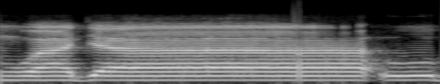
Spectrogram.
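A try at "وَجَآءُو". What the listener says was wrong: Waja'u, panjang u-nya, Bunda.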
